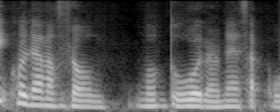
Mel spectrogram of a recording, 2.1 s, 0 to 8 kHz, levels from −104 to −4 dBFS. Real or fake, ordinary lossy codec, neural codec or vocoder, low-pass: fake; none; codec, 16 kHz, 0.5 kbps, FreqCodec, larger model; none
